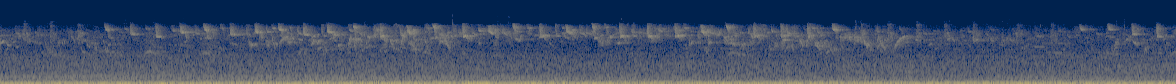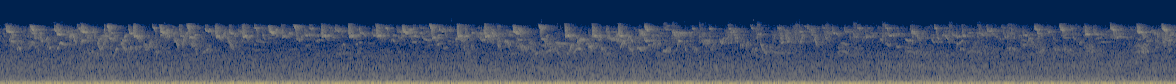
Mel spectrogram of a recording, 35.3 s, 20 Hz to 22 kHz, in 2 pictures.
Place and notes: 04:30 Berlin, Wuhletal - Wuhleteich, wetland
Deutschland, 17 June 2021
